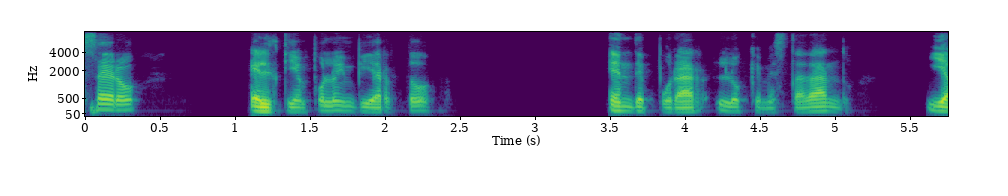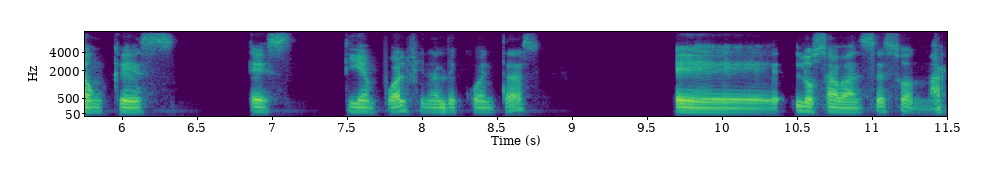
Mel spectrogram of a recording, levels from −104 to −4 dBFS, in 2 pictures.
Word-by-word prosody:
cero, 150 -2 +4 0.7
el 105 - +10
tiempo 105 +4 -3
lo 130 - +1
invierto 110 -6 -2 1.2
en 125 -2 +5
depurar 100 -3 +2
lo 120 -5 -3
que - - -11
me 95 - -11
está 95 - -5
dando 115 -2 +2 0.5
y - - +4
aunque 105 -1 +3
es 120 +4 -10 0.5
es 120 +3 -3 0.3
tiempo 105 -1 -3
al 110 - +2
final 105 -4 -7
de 105 - -6
cuentas, 95 -10 -7 0.9
eh, 95 -3 0
los - - -1
avances 100 +3 -1
son 85 -5 -6
más - - -5
105 Hz, 135 wpm, -28 LUFS, 95-120 Hz, 1.2 s, el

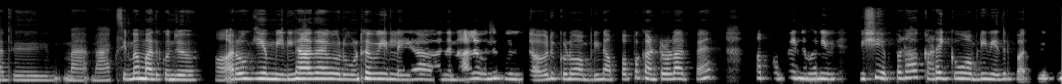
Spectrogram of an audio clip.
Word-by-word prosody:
அது 200 0 -8 0.5
மே - - -3 0.2
மேக்ஸிமம் 245 +8 +2
அது 240 - +2
கொஞ்சம் 220 -1 0 0.3
ஆரோக்கியம் 260 0 +4
இல்லாத 260 +2 +6 0.2
ஒரு 235 - -1
உணவு 260 +1 +4
இல்லையா? 230 -1 -2 0.2
அதனால 220 +2 -1
வந்து 260 +3 0
கொஞ்சம் 240 -1 -4
தவிர்க்கணும், 245 +2 -1
அப்டின்னு 225 0 -3
அப்பப்போ, 240 +6 -8
கண்ட்ரோலா 250 +1 +1
இருப்பேன். 270 +6 -5 0.5
அப்பப்ப, 275 -1 -13
"இந்த 275 -2 +1
மாரி 260 0 +1 0.4
விஷயம் 270 +2 +2
எப்படா 290 +2 -2 0.2
கெடைக்கும்?" 270 0 0
அப்படின்னு 245 -1 0
எதிர்பாத்து 250 +3 -6
250 Hz, 145 wpm, -19 LUFS, 235-265 Hz, 0.5 s, இல்லாத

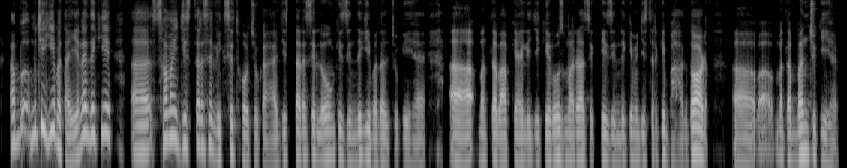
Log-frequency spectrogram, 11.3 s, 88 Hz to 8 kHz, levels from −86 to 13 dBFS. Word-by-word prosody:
अब 185 +4 +1
मुझे 235 +4 +3
ये 245 +2 +3
बताइए 105 - +1
ना 225 +3 +4
देखिए 220 +1 +1
अ, - - -10 0.3
समय 180 +8 +2
जिस 170 -3 -1
तरह 170 -1 +2
से 165 +1 0
विकसित 135 +2 -1
हो 105 - +1
चुका 100 -3 -7
है, 95 - -3
जिस 115 +2 -7
तरह 120 -1 +2
से 120 +2 +1
लोगों 115 +2 0
की 125 0 -5
जिंदगी 115 +4 -2
बदल 100 -2 -2
चुकी 100 -1 -8
है। 95 0 -8
अ, 100 +2 +2
मतलब 110 0 +1
आप 105 0 +2
कह 105 -1 -1
लीज़िए 105 0 -6
कि 110 - +1
रोजमर्रा 110 0 +1
स, 100 - -8
की 115 -1 -1
जिंदगी 105 +2 -6
में 105 - -6
जिस 105 -1 -6
तरह 115 -1 -6
की 125 - +1
भाग-दौड़ 105 +6 +5
अ, - - -20 0.4
ब 95 -1 -1
मतलब 110 - 0
बन 130 +2 +6
चुकी 115 -4 -5
है, 90 -3 -9
110 Hz, 240 wpm, -25 LUFS, 105-130 Hz, 0.4 s, बन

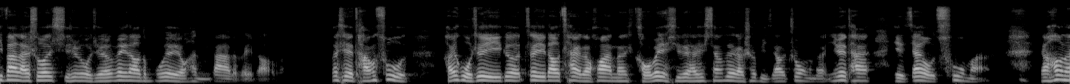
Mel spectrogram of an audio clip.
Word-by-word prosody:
一 - - -1
般 200 -1 +7
来 175 -2 +5
说 185 +1 +2
其 185 -4 -3
实 170 0 -3
我 160 -3 -1
觉 155 - -3
得 160 +1 +1
味 190 +1 +1
道 175 -1 +4
都 160 - -7
不 160 +2 -14
会 170 -1 +1
有 140 -2 0
很 250 - -12
大 145 - -1
的 - - -13
味 - - -13
道 - - -11
了。 - - -15 0.4
而 195 - -4
且 185 -2 +2
糖 165 +3 +1
醋 195 -7 -1 0.3
排 - - +1
骨 180 -5 +2
这 190 +5 +3
一 170 -2 +4
个 180 -1 +1
这 195 +2 +1
一 180 - +3
道 180 -1 +5
菜 185 0 +2
的 150 -1 +2
话 175 -1 +4
呢， 155 0 -3
口 140 - 0
味 185 +3 +2
其 160 +1 -6
实 165 0 0
还 155 - 0
是 160 - -5
相 175 +2 -3
对 180 -1 0
来 150 - +1
说 165 +3 -8
比 140 -4 -13
较 145 +2 -3
重 165 -3 -7
的， 135 -1 -10
因 180 - -4
为 195 - +4
它 170 -1 0 0.2
也 150 - -3
加 180 +8 +3
有 150 -6 +1
醋 195 +3 -2
嘛， 135 - -8 0.6
然 165 0 0
后 220 +1 +4
呢 195 - +4
170 Hz, 350 characters per minute, -26 LUFS, 155-185 Hz, 0.6 s, 般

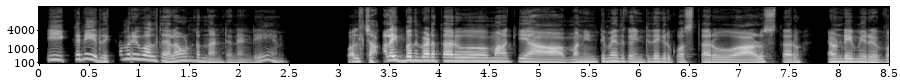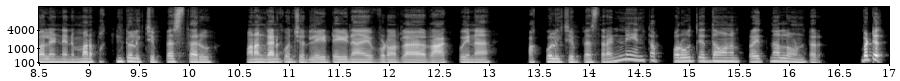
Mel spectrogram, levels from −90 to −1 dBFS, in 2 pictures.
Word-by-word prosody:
ఈ - - +1 0.2
కానీ 285 +2 -1
రికవరీ 280 - -4
వాళ్ళతో 225 -6 0
ఎలా 180 - +1
ఉంటుందంటేనండి, 140 - -7 0.9
వాళ్ళు 165 - -2
చాలా 235 - +5
ఇబ్బంది 215 +1 +2
పెడతారు. 195 -2 +3 0.3
మనకి 165 0 -1
ఆ! - - +4 0.3
మన 135 +1 0
ఇంటి 150 +3 -5
మీదకి 160 -3 0
ఇంటి 145 +1 -6
దగ్గరకొస్తారు. 145 -3 -2 0.3
అరుస్తరు. 145 0 -2 0.3
ఏవండీ 155 +2 +2
మీరు 145 -2 0
ఇవ్వాలండి 140 +2 +1
అని 135 - -2
మన 150 - +5
పక్కింటోళ్ళకి 170 -3 -2
చెప్పేస్తారు. 140 0 +1 0.4
మనం 135 +1 +5
గాని 140 0 +6
కొంచెం 135 -2 -2
లేటు 135 +2 0
అయినా 135 -1 +3
ఇవ్వడం, 125 +1 -2
అలా 120 0 +3 0.2
రాకపోయినా 125 +1 +2 0.5
పక్కోళ్ళకి 140 +3 -1
చెప్పేస్తారు. 135 0 -2
అన్నీ 250 +8 -4
ఇంత 225 0 -7 0.2
పరువు 180 +1 +2
తీద్దాం 180 0 0
అనే 175 - -1
ప్రయత్నాల్లో 160 +1 -1
ఉంటారు. 120 -3 -5 0.4
బట్ 255 +1 +9
150 Hz, 150 wpm, -24 LUFS, 135-175 Hz, 0.9 s, బట్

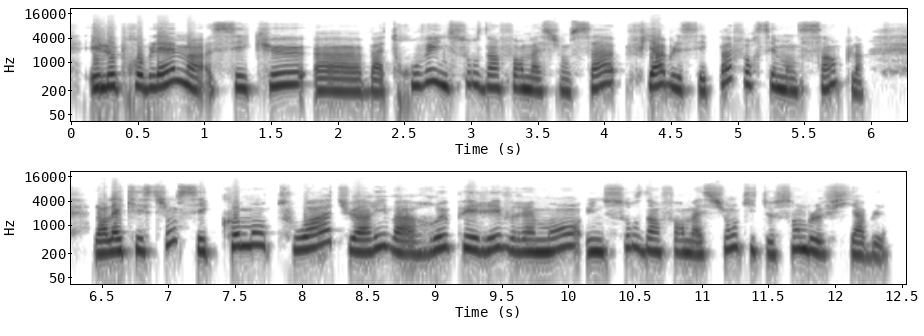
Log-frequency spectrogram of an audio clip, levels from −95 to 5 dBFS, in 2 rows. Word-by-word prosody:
et 235 - +5
le 255 +2 +6
problème 255 +1 +3
c'est 225 +2 -2
que, 265 +6 +1
heu, 195 -1 -1
bah, 185 0 -2
trouver 275 +5 -2
une 280 - +4
source 255 +2 -5
d'information 220 -4 -1
ça 235 - -2
fiable, 260 -3 +1
c'est 200 -1 -6
pas 340 - -1
forcément 255 - 0
simple. 225 +7 -5 0.5
Alors 205 +1 +4
la 225 - +6
question, 235 - -3
c'est 235 - -1
comment 310 +8 +1
toi 270 +8 +1
tu 240 -10 -1
arrives 240 +5 +2
à 220 - +2
repérer 250 +4 +1
vraiment 235 +4 +1
une 225 0 +4
source 275 +5 -5
d'information 220 +2 -1
qui 250 -5 -7
te 200 - -5
semble 230 +1 +1
fiable? 185 -5 -5
235 Hz, 165 wpm, -24 LUFS, 215-275 Hz, 0.5 s, le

